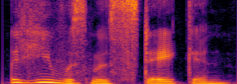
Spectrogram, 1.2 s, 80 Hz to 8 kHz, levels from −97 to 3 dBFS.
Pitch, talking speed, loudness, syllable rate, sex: 190 Hz, 200 wpm, -15 LUFS, 5.2 syllables/s, female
